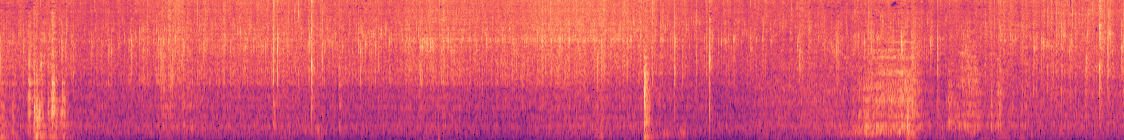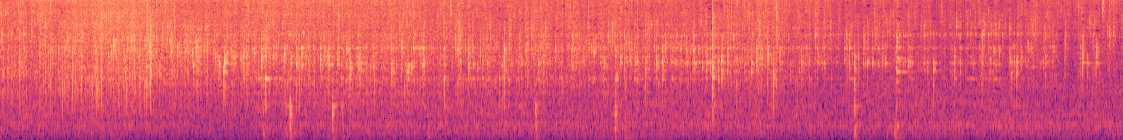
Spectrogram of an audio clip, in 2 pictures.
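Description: Butter and cooking juices sizzling in a hot stainless-steel frying pan, a steady hiss. A few metal clanks and scrapes of the pan and a fork come near the start, about eight seconds in, and around eleven seconds.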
